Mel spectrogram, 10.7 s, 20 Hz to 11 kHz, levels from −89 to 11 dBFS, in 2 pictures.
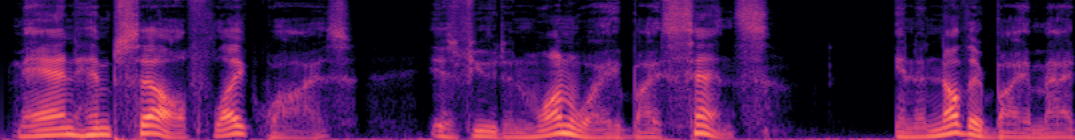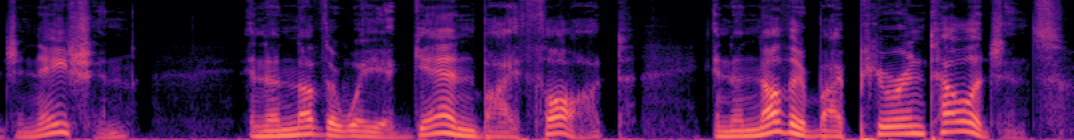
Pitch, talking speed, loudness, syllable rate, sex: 130 Hz, 140 wpm, -19 LUFS, 5.4 syllables/s, male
